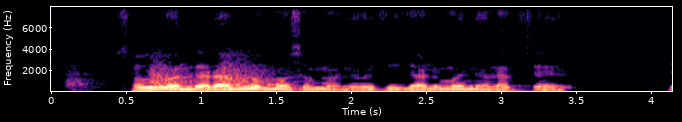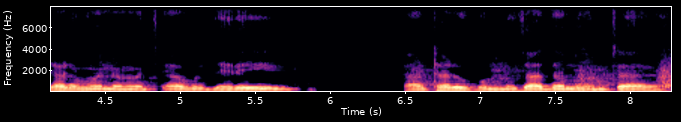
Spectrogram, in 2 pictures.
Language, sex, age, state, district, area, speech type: Nepali, male, 18-30, West Bengal, Jalpaiguri, rural, spontaneous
